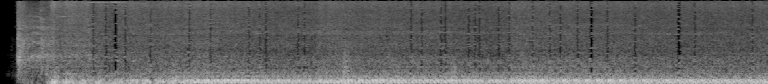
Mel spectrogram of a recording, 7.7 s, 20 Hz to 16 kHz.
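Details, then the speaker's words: 1965 Chevrolet C-10 with LS swap, P0300 misfire, after new coils, plugs, injectors: idles with irregular stumble, still missing; misfire persists. "Still hearing some missing, but let me let it run for a second. I don't think that made a difference."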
